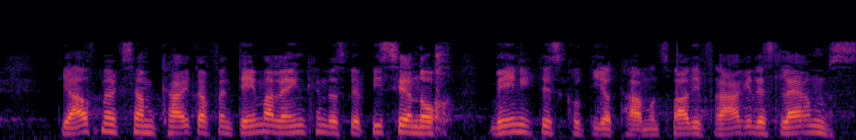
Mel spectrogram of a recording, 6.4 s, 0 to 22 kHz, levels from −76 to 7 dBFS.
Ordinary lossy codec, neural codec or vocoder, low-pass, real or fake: none; vocoder, 22.05 kHz, 80 mel bands, WaveNeXt; 7.2 kHz; fake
